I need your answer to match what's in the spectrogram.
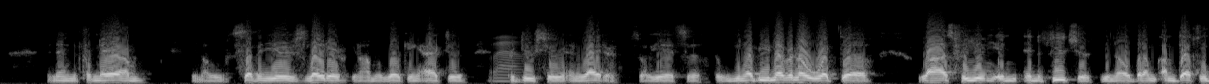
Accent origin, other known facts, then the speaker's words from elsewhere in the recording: Virginia, United States; now in Miami, United States; I'm from Virginia, but my permanent residence is in Miami.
